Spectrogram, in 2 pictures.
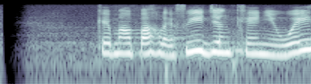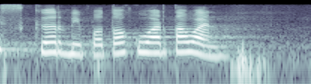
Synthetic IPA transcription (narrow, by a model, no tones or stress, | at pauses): kɛmalpaɦlɛfid͡ʒɨŋkʰɛɲiwejskɨrdipɔt̪ɔkuwart̪awan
